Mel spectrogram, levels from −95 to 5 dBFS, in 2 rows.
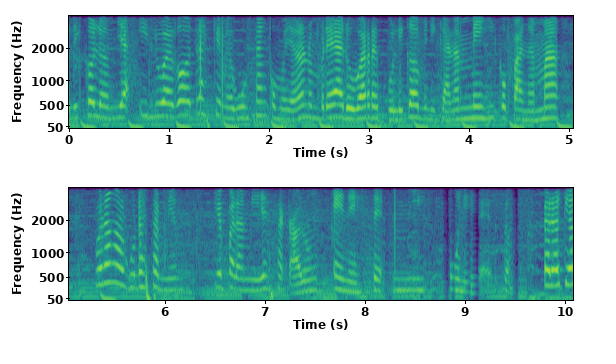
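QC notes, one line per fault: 1.32–1.55 s and 8.30–8.32 s, loud pop: the first range holds two sharp pops in quick succession, the second a single one, each peaking around 20 dB above the surrounding sound. The likely cause is a voltage step or pulse, such as a plug, switch, static discharge or driver glitch, that the downstream circuits shaped into a brief thump. Unlike a dropout, the underlying sound carries on uninterrupted beneath each pop. Something was added on top of it, and nothing was lost.
8.45–9.82 s, repeated packet loss (robotic sound): ten separate holes open in the audio, the longest about 60 ms, totalling 360 ms missing. Roughly a quarter of the stretch is filled by extending the last received sound into each gap, which gives the choppy, robotic texture. This differs from the pops because the original sound is actually replaced rather than overlaid. The holes recur over more than a second instead of landing as one event. 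Throughout, nothing is heard above 4 kHz, consistent with a narrowband call codec such as G.711.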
